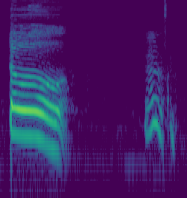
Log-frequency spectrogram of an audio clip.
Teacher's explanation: काही दंत्य, काही तालव्य असतात, म्हणजे जीभ टाळूला चिकटते. ट, ट म्हणताना जीभ थोडीशी टाळूला चिकटलेली असते.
